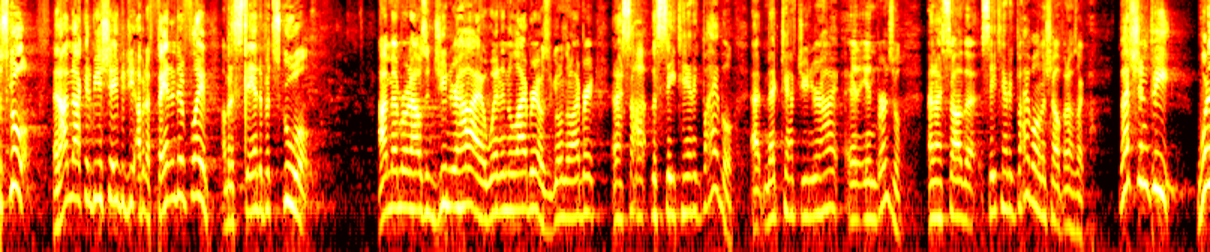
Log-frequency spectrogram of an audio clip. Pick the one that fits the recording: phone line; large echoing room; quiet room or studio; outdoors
large echoing room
